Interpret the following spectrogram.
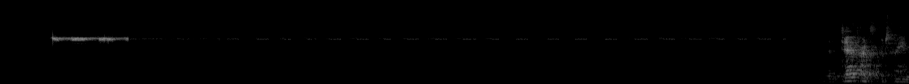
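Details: A snowy tree cricket in California sings on a really hot summer night; its song changes with temperature, giving a high, fast, evenly pulsed trill, followed by a speaking voice.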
